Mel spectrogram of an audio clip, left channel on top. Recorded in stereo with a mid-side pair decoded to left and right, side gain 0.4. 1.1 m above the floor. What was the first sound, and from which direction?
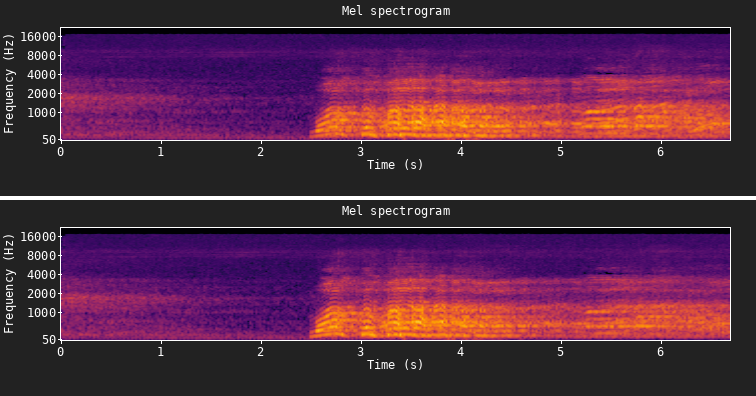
Laughter, 45° right.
